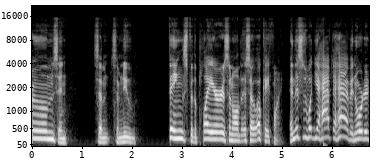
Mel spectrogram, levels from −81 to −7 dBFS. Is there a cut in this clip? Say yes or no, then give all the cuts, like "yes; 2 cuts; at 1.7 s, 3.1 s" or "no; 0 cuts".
no; 0 cuts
